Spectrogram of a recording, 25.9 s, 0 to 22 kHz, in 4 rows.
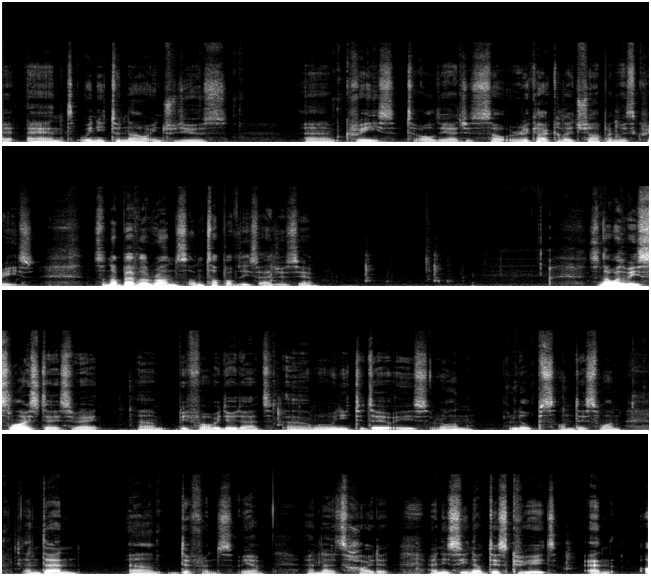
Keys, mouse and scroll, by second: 0.5 ctrl+`, 3.9 q, 6.1-6.5 middle drag, 7.8 middle click, 9.2 shift+middle click, 10.2 middle click, 12.3 click, 14.1 Tab, 15.6 shift+middle click, 16.7 ctrl+r, 18.4 Tab, 19.5 q, 23.5-24.1 middle drag, 24.5 shift+middle click, 25.0-25.8 middle drag.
